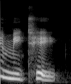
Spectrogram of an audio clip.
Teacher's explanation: ই এর প্রভাবে এই আ টা চেঞ্জ হয়ে কিসে পরিণত হচ্ছে এ তে পরিণত হচ্ছে তাই আমরা উচ্চারণ করছি মিঠে এটা আমাদের বাকযন্ত্রের সহজ প্রয়াসে উচ্চারিত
